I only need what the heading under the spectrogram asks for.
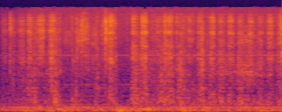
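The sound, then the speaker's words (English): Two people's pens scratch busily across paper as they write answers to a quiz question about NASA's OSIRIS-REx spacecraft, a steady rustling scrawl with small bursts of strokes and taps, continuing without pause and with no one speaking. “Your pens work.”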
